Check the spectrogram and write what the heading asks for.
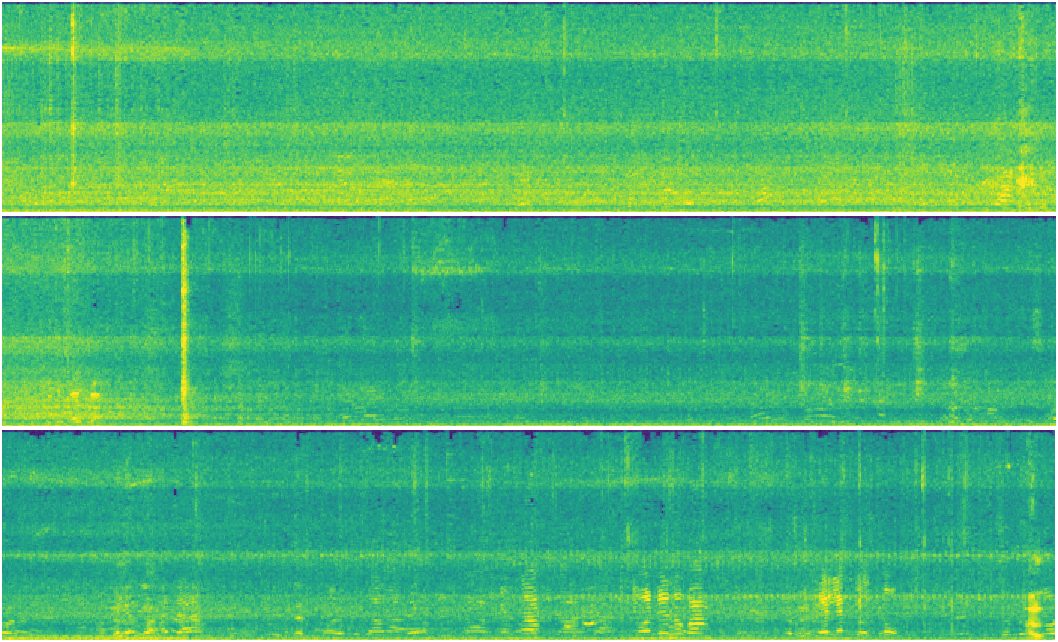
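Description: Offroad buggy's engine running steadily at idle; about ten seconds in the idle settles lower and quieter, with a single click just after.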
